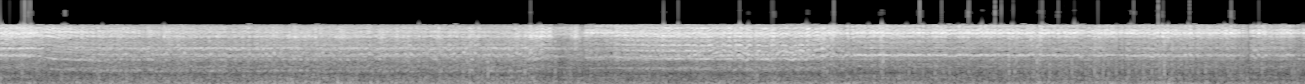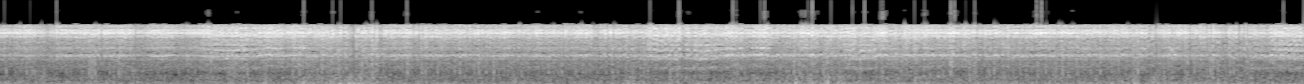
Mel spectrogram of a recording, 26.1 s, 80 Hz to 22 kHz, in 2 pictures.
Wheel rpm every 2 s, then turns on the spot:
210, 190, 200, 210, 230, 240, 230, 230, 230, 230, 230, 230, 230.
none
